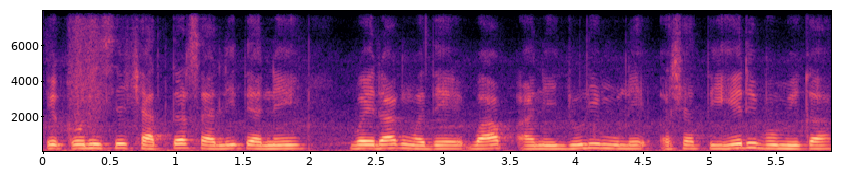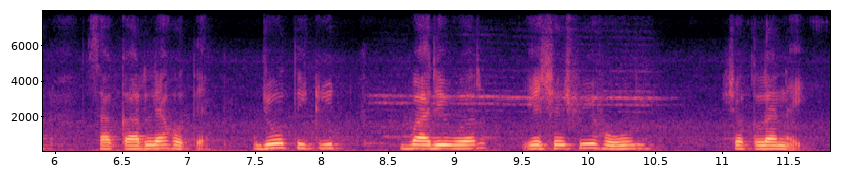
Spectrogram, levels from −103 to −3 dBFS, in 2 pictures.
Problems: constant background noise, continuous background conversations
